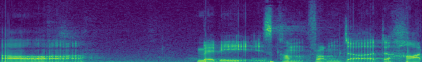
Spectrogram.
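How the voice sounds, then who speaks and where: Against noticeable background noise, a man with a Thai accent speaks with lively intonation. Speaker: atmospheric chemist, researcher. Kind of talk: panel presentation. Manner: halting, many fillers.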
